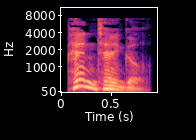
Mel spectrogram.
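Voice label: "pentangle", English, British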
